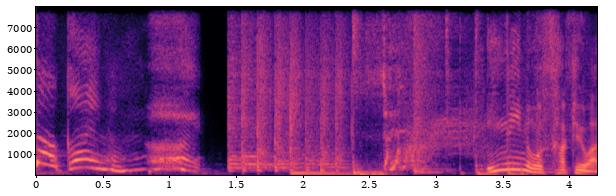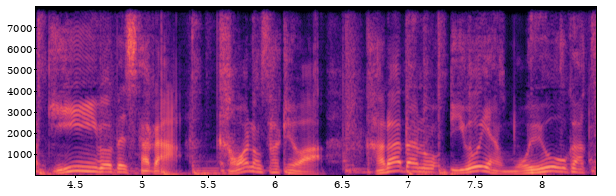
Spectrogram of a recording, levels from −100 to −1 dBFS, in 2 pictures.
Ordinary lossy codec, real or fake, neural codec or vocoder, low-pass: none; fake; codec, 16 kHz, 2 kbps, X-Codec, HuBERT features, trained on balanced general audio; none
